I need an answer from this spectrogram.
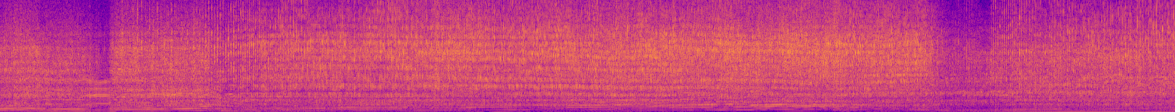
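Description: Demolition derby compact cars' engines revving, the pitch rising and falling, climbing to a high rev about eight seconds in and then dropping, over a steady low engine drone.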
